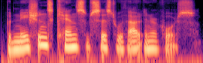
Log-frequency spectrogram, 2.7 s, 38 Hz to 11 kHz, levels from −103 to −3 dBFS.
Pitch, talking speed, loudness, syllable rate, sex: 150 Hz, 135 wpm, -16 LUFS, 4.8 syllables/s, male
